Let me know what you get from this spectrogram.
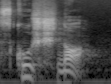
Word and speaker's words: скучно: И я помню, что нам на уроке русского еще в классе там типа в восьмом сказали, что правильно говорить, произносить а, скучно. Да, мы пишем чн, но это правописание, а произносить правильно шн, скучно.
